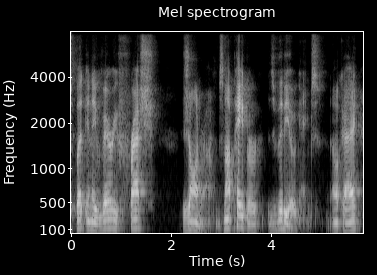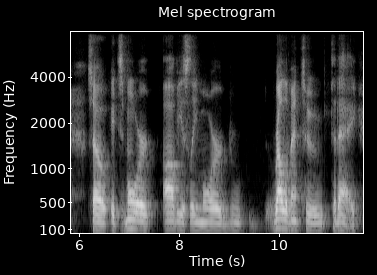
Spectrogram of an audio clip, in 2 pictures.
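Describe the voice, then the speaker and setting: A man co-hosting a podcast, chatting casually and enthusiastically, halting and searching for words as he rambles. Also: fairly low pitch. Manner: informal, enthusiastic. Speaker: podcast co-host. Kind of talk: casual chat about films and TV shows. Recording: slightly dull, lo-fi podcast audio.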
